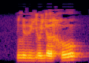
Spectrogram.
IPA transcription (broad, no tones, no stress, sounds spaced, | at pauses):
l ɨː j ɵ j ɐ h o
